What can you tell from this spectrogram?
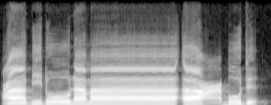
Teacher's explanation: bertemunya mad tabi'i dengan hamzah dalam 2 kata atau 2 kalimat. Ya, itu disebut dengan mad jaiz munfasil. Ya, kita baca 6 harokat.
